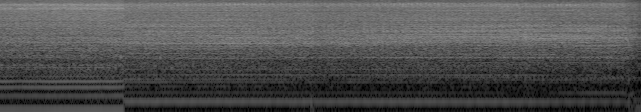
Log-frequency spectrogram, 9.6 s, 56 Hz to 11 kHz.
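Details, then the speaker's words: 2012 BMW 135i E82 N55, auction-totaled car being rebuilt, first start after battery reconnection: even, steady idle with a low smooth hum, no check engine light, no knocks or misses; sounds healthy, with a suspected minor oil pan gasket leak; normal idle. "well it runs yeah no check in tonight's or anything actually runs pretty good sounds healthy"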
